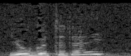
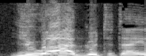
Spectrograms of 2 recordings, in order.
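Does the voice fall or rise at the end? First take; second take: rises; falls. First: The voice rises at the end. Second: The voice falls at the end. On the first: It is a question. "Just raised a certain number of my words at the end, pushed them up" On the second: It is a statement of fact. "as a statement of fact"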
